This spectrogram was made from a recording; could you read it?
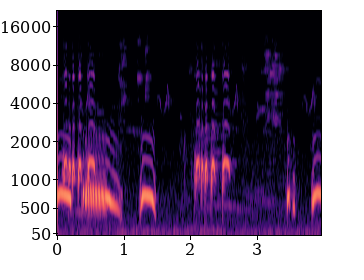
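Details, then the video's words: Singing zebra dove used as a lure: quick trills of high, clipped coo notes alternate with long, lower, rounded coos from a spotted dove, the two voices trading phrases in close succession. "PERKUTUT GACOR suara kristal - AMPUH UNTUK PANCINGAN"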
